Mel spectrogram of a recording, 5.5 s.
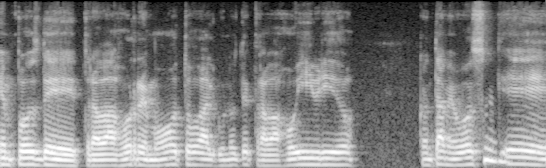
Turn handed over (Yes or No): No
